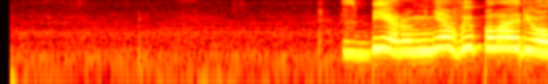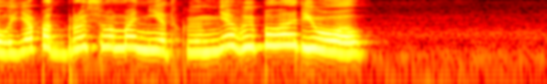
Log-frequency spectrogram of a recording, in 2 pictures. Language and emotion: Russian, positive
